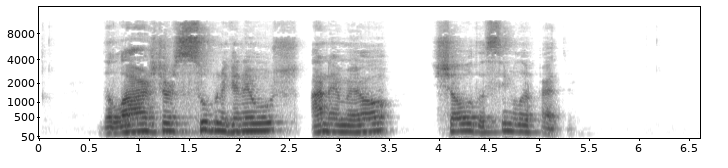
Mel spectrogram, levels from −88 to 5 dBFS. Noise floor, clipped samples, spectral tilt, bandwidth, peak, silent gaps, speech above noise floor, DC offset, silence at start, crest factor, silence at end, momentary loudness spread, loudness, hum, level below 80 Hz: -88 dBFS; under 0.1%; -4.5 dB/octave; 11.5 kHz; -4 dBFS; none; 66 dB; under 0.1%; 0.65 s; 22 dB; 1.4 s; 12 LU; -23 LUFS; none; -66 dBFS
